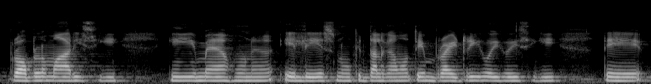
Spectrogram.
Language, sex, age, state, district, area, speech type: Punjabi, female, 45-60, Punjab, Ludhiana, urban, spontaneous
